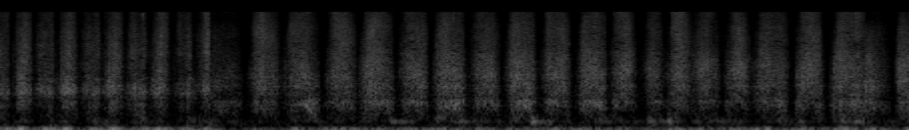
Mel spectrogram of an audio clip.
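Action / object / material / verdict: scrape / leather ballet flat scrubbed with a bristle brush / leather / none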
